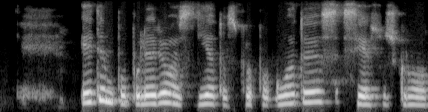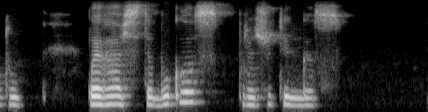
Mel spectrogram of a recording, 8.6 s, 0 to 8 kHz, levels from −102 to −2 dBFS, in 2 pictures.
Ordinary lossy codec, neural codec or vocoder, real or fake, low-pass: Opus, 24 kbps; none; real; 7.2 kHz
